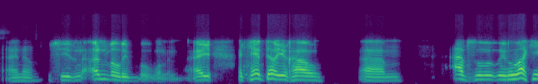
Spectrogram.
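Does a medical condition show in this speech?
Yes: cerebral palsy; voice is different.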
